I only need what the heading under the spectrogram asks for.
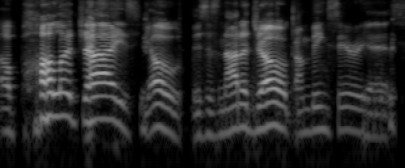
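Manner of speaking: very loud, slow speech through laughter. Telling another speaker to apologize for cursing at his mom, laughing while talking. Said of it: "Then why are you laughing?".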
